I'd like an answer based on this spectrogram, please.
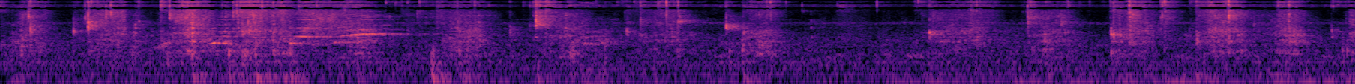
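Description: Water running and splashing, with scattered light clicks and clinks.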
